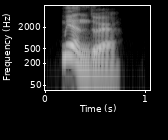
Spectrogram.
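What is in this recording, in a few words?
"mian4 dui4", Mandarin Chinese; HSK4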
